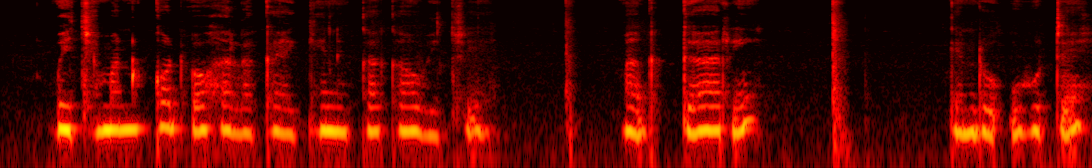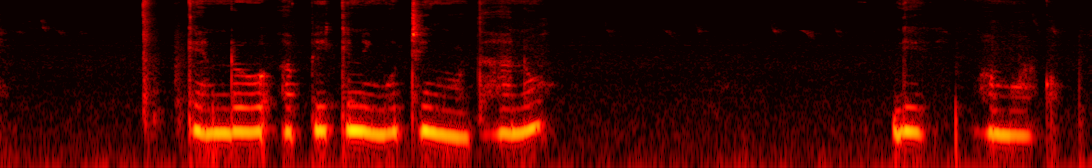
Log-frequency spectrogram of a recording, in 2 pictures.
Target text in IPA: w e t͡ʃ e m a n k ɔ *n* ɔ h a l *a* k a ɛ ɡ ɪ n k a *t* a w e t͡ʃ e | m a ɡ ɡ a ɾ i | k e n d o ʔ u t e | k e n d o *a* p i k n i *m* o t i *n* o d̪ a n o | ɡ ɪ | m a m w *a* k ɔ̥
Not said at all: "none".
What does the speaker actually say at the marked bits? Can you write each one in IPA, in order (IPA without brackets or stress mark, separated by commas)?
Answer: d, a, k, a, m, ŋ, a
